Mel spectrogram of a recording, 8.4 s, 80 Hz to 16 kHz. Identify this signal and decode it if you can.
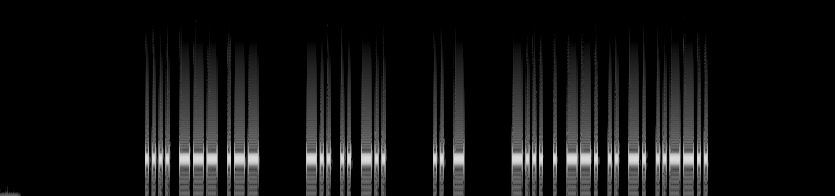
Morse code, heard as a keyed tone, about 34 wpm, 700 Hz. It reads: HOW DID IT BEGIN?
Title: 2x Word-Spacing - Sentences from Top 300 Words - 35wpm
